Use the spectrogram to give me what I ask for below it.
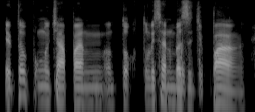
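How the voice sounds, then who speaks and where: Giving pointed feedback to journalism students, this man demonstrates intonation for them as part of a coaching critique. He has a lowish, smooth voice that moves little in pitch, delivered at a quick pace. It was recorded dry.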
